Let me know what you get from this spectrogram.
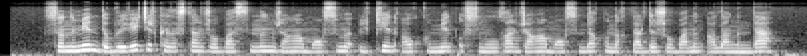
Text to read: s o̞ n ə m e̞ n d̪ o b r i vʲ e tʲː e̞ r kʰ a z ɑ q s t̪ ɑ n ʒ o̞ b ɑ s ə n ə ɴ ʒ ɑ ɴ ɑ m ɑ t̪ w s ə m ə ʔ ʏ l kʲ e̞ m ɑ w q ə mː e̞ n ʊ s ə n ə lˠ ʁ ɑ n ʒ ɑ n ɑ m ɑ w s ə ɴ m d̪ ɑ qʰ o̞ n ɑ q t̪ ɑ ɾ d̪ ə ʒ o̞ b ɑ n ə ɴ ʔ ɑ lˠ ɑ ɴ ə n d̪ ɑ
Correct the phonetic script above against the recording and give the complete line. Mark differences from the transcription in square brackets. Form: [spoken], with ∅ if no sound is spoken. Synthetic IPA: s o̞ n ə m e̞ n d̪ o b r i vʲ e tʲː e̞ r kʰ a z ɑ q s t̪ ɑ n ʒ o̞ b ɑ s ə n ə ɴ ʒ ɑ ɴ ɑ m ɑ [∅] w s ə m ə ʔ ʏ l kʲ e̞ [n] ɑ w q ə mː e̞ n ʊ s ə n ə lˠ ʁ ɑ n ʒ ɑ [ɴ] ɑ m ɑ w s ə [∅] m d̪ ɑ qʰ o̞ n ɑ q t̪ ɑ ɾ d̪ ə ʒ o̞ b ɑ n ə ɴ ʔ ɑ lˠ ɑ ɴ ə n d̪ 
